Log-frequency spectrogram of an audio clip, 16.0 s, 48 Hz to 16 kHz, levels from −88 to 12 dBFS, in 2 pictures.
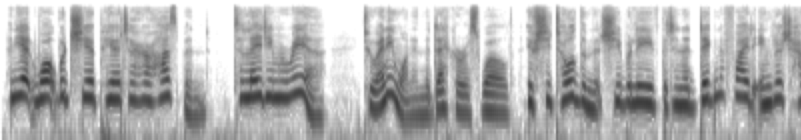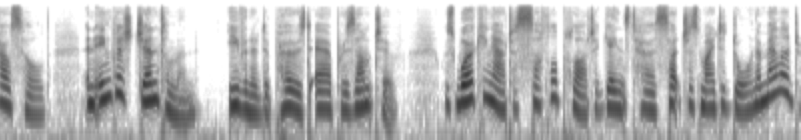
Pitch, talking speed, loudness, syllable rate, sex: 215 Hz, 200 wpm, -20 LUFS, 6.0 syllables/s, female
